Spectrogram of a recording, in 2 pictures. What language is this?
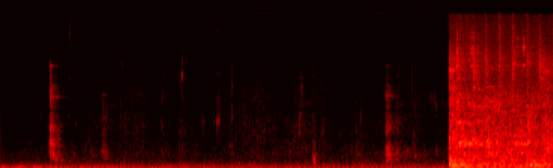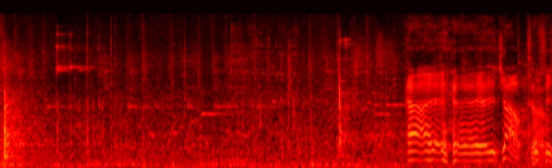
Italian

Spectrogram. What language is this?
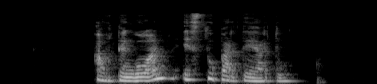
Basque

